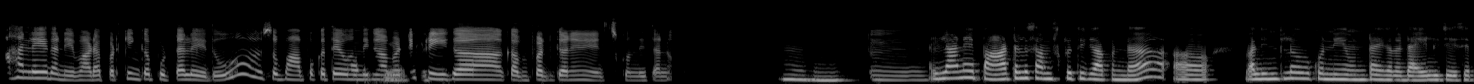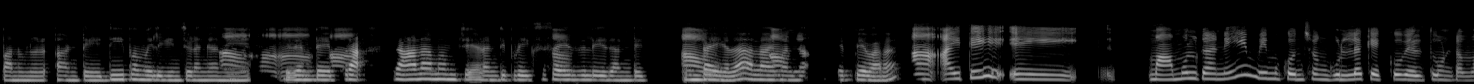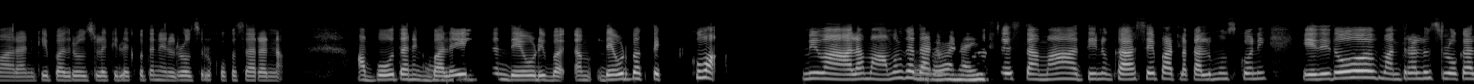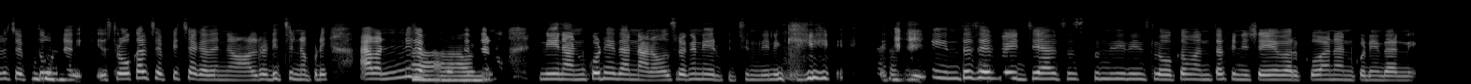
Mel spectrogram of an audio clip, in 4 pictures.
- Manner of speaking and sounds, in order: in English: "సో"; tapping; in English: "ఫ్రీగా కంఫర్ట్‌గానే"; in English: "డైలీ"; other background noise; in English: "ఎక్సర్సైజ్"; in English: "నైస్"; giggle; in English: "ఆల్రేడీ"; laughing while speaking: "దీనికి, ఇంత సేపు వెయిట్ చేయాల్సొస్తుంది దీని శ్లోకం అంతా ఫినిష్ అయ్యేవరకు అనే అనుకునేదాన్ని"; in English: "వెయిట్"; giggle; in English: "ఫినిష్"
- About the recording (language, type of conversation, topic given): Telugu, podcast, మీ పిల్లలకు మీ సంస్కృతిని ఎలా నేర్పిస్తారు?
